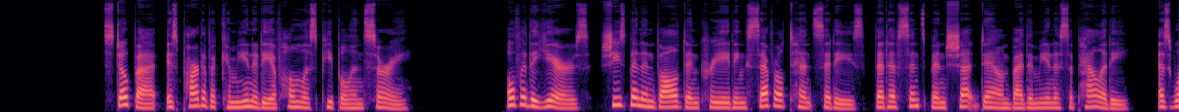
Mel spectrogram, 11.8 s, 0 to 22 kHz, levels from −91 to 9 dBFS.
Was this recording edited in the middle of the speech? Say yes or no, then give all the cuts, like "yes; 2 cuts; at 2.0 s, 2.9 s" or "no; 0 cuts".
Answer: no; 0 cuts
